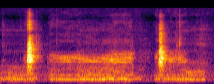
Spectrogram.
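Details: Puppy Fred, nine weeks old, tussling indoors over a bone belonging to another dog, Ruby: two sharp high yips three seconds apart, with a long steady growl sustained between them.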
